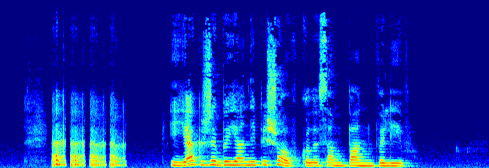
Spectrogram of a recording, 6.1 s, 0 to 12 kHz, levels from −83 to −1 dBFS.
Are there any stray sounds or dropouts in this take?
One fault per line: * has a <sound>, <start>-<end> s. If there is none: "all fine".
* has a laugh, 0.7-1.6 s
